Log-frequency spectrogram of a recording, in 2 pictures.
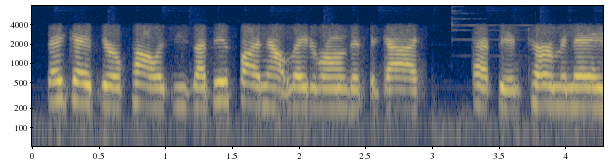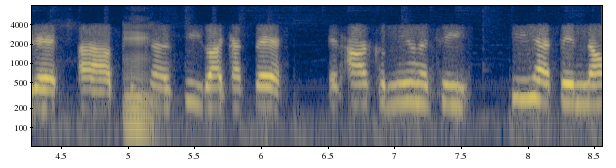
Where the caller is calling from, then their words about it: Indianapolis, Indiana, United States; I was pulled over by a police officer who at that time in our community, I'm calling from Indianapolis, was known for bad behavior with blacks.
